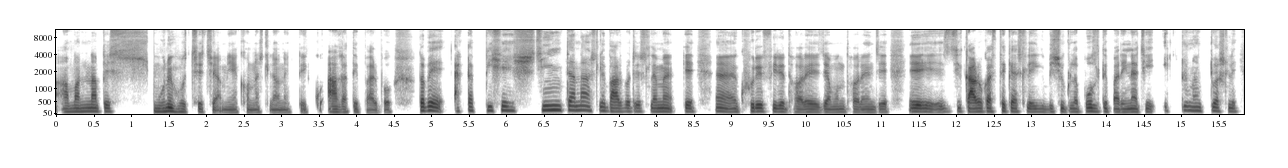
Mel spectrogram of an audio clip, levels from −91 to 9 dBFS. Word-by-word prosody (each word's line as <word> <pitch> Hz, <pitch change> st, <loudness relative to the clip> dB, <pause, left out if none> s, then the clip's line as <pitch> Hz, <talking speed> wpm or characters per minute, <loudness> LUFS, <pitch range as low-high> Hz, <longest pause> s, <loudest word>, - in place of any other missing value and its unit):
আমার 115 Hz, +2 st, +1 dB
না, 125 Hz, -, +6 dB
বেশ 120 Hz, -2 st, 0 dB, 0.6 s
মনে 125 Hz, +3 st, +7 dB
হচ্ছে 100 Hz, -2 st, -4 dB
যে, -, -, -4 dB
আমি 95 Hz, -, -6 dB
এখন 95 Hz, -, -8 dB
আসলে 95 Hz, 0 st, -9 dB
অনেকটাই 90 Hz, +1 st, -8 dB, 0.4 s
আগাতে 100 Hz, +1 st, -3 dB
পারব। 90 Hz, 0 st, -4 dB, 0.5 s
তবে 150 Hz, +1 st, +6 dB, 0.3 s
একটা 150 Hz, -, -2 dB, 0.2 s
বিশেষ 150 Hz, 0 st, 0 dB, 0.3 s
চিন্তা 170 Hz, 0 st, +4 dB
না 170 Hz, -, +1 dB
আসলে 150 Hz, 0 st, -4 dB
বারবার 120 Hz, 0 st, +2 dB
আসলে 120 Hz, -, -7 dB
আমাকে 120 Hz, 0 st, +1 dB, 0.4 s
অ্যা 130 Hz, -, +4 dB, 0.3 s
ঘুরে-ফিরে 125 Hz, -2 st, +2 dB
ধরে। 100 Hz, 0 st, 0 dB, 0.2 s
যেমন 100 Hz, -1 st, -1 dB
ধরেন 100 Hz, -1 st, -3 dB
যে, 105 Hz, -, -1 dB, 0.4 s
এই 120 Hz, -, +8 dB, 0.4 s
যে, -, -, -4 dB
কারও 115 Hz, +1 st, +10 dB
কাছ 120 Hz, -1 st, +4 dB
থেকে 125 Hz, -2 st, 0 dB
আসলে 110 Hz, 0 st, -4 dB
এই 110 Hz, -, -4 dB, 0.2 s
বিষয়গুলো 110 Hz, 0 st, -1 dB
বলতে 120 Hz, -2 st, +2 dB
পারি 105 Hz, -1 st, 0 dB
না -, -, +4 dB
যে -, -, -4 dB, 0.3 s
একটু 150 Hz, -, -10 dB
না 145 Hz, -, -1 dB
একটু -, -, -13 dB
আসলে 125 Hz, -1 st, -4 dB
115 Hz, 165 wpm, -24 LUFS, 105-130 Hz, 0.6 s, কারও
